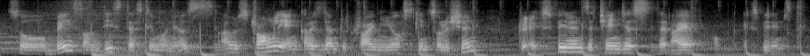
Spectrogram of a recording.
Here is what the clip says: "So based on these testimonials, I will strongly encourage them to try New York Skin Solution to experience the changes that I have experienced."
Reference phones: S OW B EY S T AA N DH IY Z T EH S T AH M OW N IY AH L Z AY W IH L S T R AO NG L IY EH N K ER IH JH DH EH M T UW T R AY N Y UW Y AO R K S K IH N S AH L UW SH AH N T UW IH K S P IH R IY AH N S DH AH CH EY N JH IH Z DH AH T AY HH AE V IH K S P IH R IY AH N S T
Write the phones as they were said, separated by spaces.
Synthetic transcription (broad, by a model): S OW B EY S T AA N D IY S T EH S T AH M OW N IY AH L S AY W IH L S T R AO NG L IY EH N K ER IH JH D EH M T UW T R AY N Y UW Y AO K S K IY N S AH L UW SH AH N T UW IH K S P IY R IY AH N S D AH CH EY N JH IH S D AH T AY HH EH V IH K S P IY R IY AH N S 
